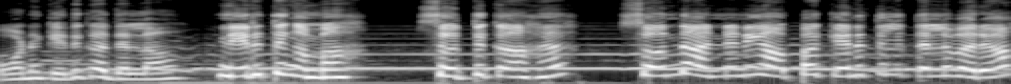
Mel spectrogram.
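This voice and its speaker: A woman voicing a spirited young woman who scolds her parents indignantly and firmly in an animated cartoon dub. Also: very high voice, a little fast, music in the background. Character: spirited young woman, righteous and defiant daughter.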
